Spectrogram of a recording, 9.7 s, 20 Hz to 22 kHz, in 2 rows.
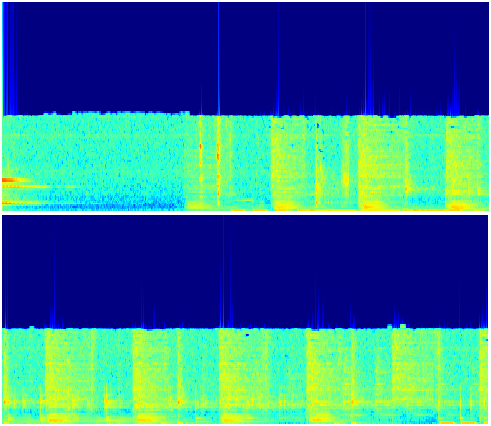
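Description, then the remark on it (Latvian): A parliament voting bell rings before a vote on the justice minister's proposal number 24: a brief fading chime opens, then a loud electronic bell signal sounds in repeated, pulsing bursts that carry on to the end, with no talking. “Lūdzu, zvanu balsosim par 24. tieslietu ministra Bordauna priekšlikumu”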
